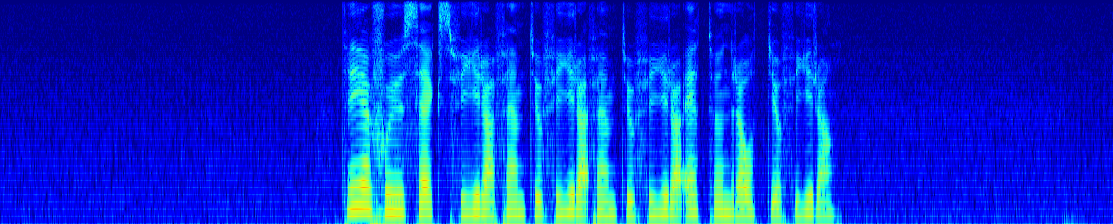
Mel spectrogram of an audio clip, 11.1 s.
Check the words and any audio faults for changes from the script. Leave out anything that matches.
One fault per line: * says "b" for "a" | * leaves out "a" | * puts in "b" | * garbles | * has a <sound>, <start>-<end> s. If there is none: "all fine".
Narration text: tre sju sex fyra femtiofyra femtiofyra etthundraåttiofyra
all fine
